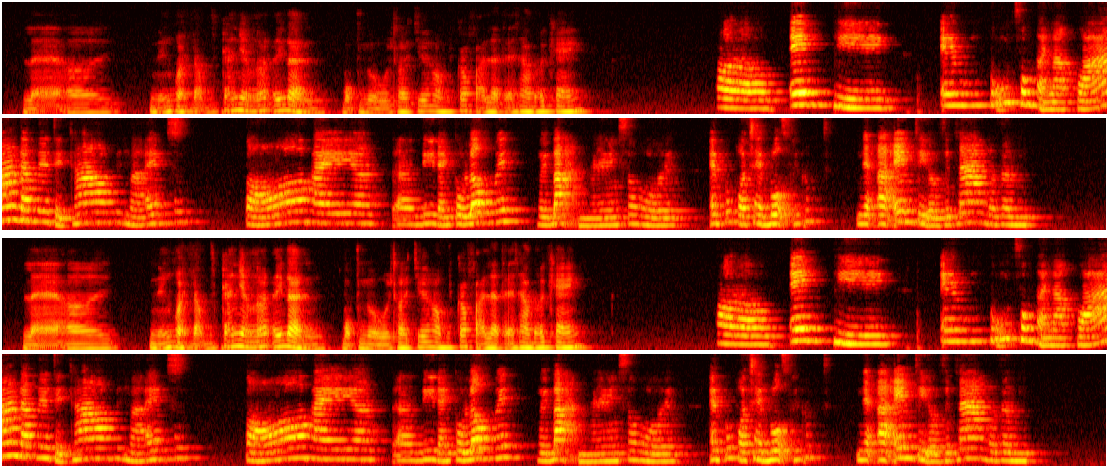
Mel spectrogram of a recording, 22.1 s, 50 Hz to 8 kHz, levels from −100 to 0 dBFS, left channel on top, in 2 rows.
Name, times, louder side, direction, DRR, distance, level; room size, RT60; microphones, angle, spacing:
voice 1, 0.2-1.2 1.5-5.8, right 4 dB, 55° right, 0.4 m, -35 dB
voice 2, 7.1-8.9 9.4-12.9 13.5-17.8 18.1-19.2 19.6-21.3, left 1 dB, 10° left, 1.4 m, -32 dB
9.3 x 3.7 x 5.9 m
head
